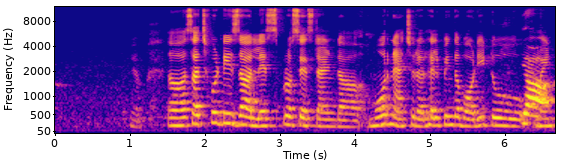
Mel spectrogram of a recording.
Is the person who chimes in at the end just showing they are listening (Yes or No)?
No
